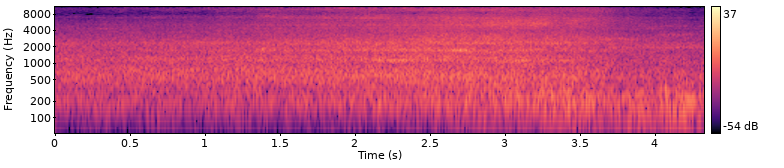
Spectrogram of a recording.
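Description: Class 345 electric multiple-unit train approaching, its running and wheel-on-rail noise growing steadily louder with a faint whine. Near the end the hiss drops away abruptly.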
